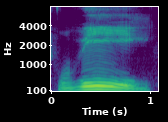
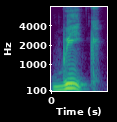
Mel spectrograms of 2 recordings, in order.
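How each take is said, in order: First: The word is drawn out and lengthened. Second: The word is said short and clipped. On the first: The speaker calls it right. "좀 길게 weak 이런 식으로" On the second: The speaker calls it wrong. "이렇게 짧게 하지 말고"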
